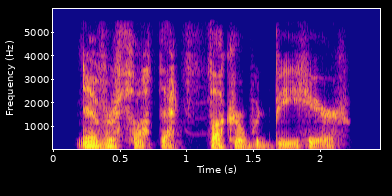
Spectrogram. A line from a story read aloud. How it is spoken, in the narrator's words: said Bunny quietly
